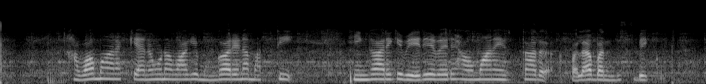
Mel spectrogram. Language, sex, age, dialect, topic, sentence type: Kannada, female, 25-30, Central, agriculture, statement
